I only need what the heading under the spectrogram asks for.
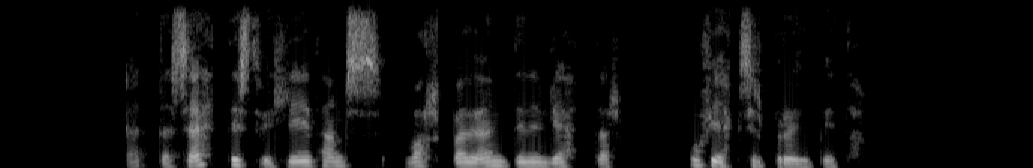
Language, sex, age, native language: Icelandic, female, 50-59, Icelandic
